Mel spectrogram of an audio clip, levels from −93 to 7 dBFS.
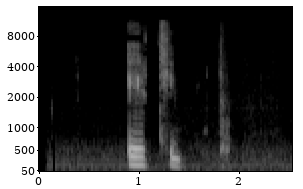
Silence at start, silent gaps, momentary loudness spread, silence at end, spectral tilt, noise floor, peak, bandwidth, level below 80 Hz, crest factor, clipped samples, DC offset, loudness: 0.9 s; none; 24 LU; 0.65 s; -5.5 dB/octave; -66 dBFS; -14 dBFS; 11.5 kHz; -80 dBFS; 22 dB; under 0.1%; under 0.1%; -33 LUFS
